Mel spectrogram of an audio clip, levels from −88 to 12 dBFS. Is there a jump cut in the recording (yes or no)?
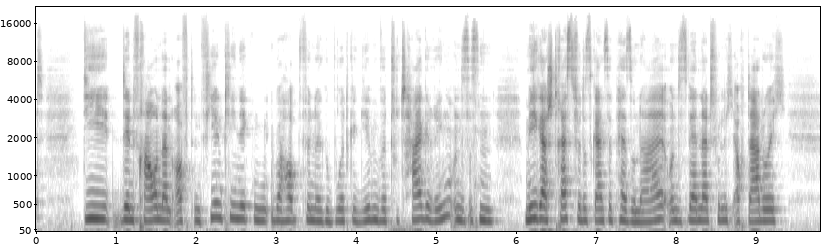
no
